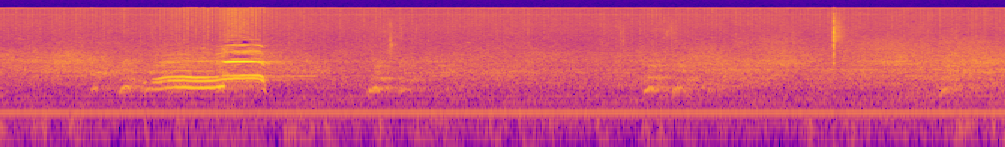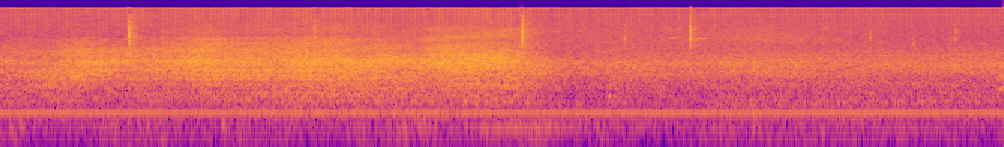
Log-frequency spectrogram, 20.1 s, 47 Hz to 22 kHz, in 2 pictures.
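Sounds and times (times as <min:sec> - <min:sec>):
distant steam train rushing: 0:00.0 - 0:04.7, 0:05.8 - 0:20.0
goose honking: 0:01.0 - 0:03.8.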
